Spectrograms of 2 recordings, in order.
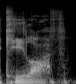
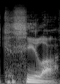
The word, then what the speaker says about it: Kasilof: to go to Soldotna and fish on the Kilof, right? Kasilof? Yeah. Yeah. How do you pronounce it again? You're talking about going down to Soldotna and fishing Yeah. the Kasilof River? Yeah, the Kasilof.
